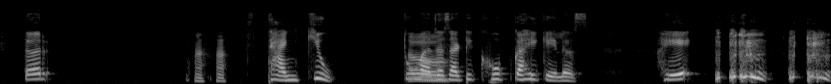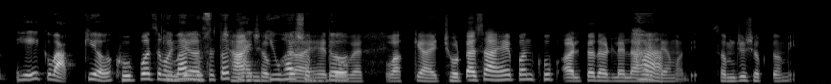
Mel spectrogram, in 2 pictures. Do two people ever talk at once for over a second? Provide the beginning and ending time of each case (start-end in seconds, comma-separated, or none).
9.9-11.6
